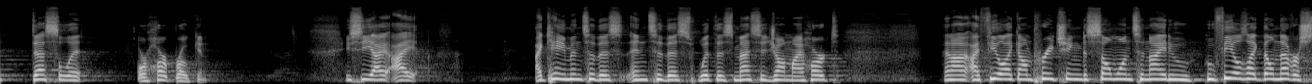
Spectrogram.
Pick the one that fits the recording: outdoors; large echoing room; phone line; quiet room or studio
large echoing room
